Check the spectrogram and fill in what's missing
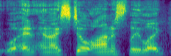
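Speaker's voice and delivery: normal talking voice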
